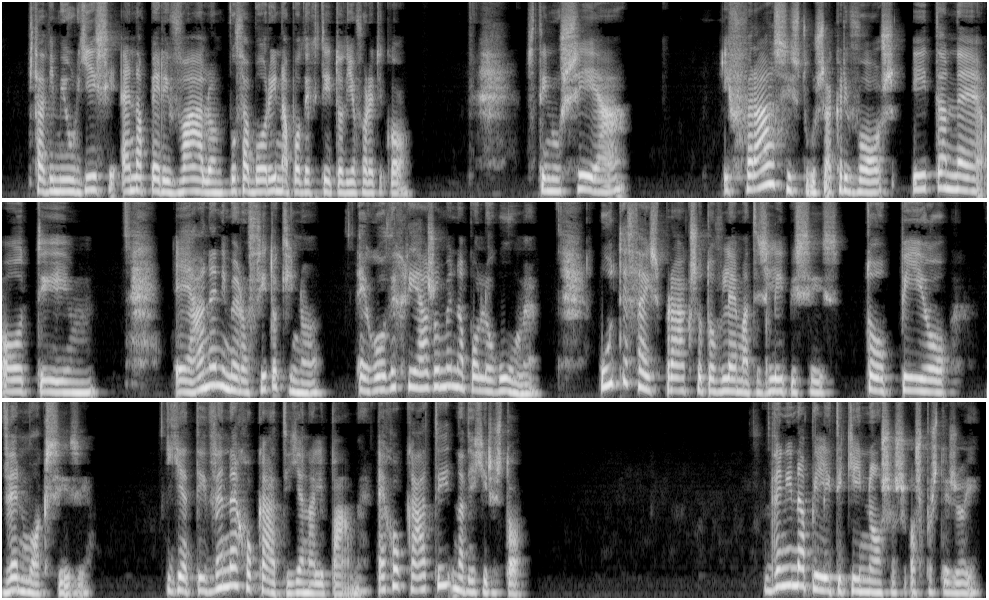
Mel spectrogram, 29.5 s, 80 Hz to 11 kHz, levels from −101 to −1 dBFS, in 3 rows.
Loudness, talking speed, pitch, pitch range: -18 LUFS, 120 wpm, 195 Hz, 175-220 Hz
